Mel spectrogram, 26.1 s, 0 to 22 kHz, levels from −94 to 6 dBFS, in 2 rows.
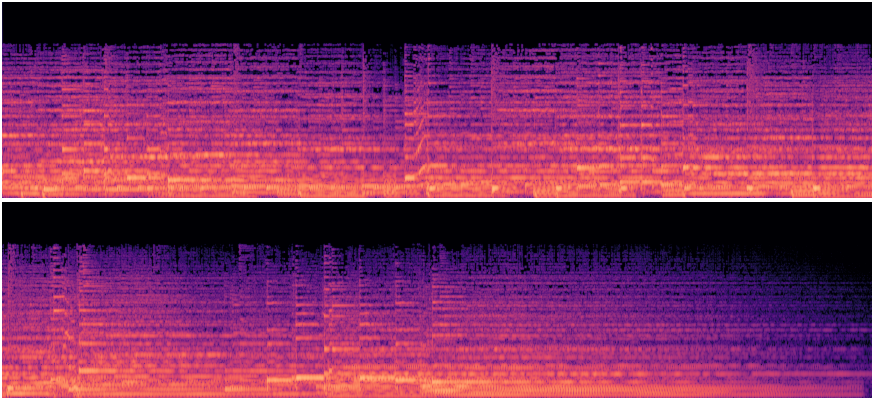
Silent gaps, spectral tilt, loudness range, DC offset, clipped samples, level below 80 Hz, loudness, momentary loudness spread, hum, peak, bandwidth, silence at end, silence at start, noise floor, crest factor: none; -6.5 dB/octave; 7 LU; under 0.1%; under 0.1%; -32 dBFS; -17 LUFS; 8 LU; none; -2 dBFS; 9.4 kHz; 0.45 s; 0 s; -43 dBFS; 14 dB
